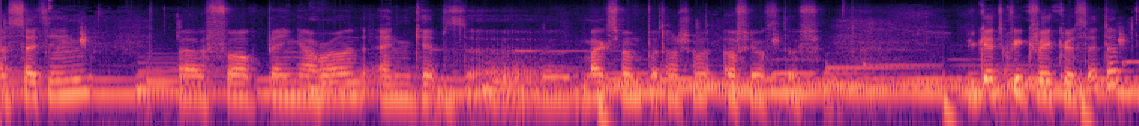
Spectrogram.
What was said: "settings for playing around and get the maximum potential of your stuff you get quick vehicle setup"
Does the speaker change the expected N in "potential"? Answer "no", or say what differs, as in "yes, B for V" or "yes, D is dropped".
yes, N is dropped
